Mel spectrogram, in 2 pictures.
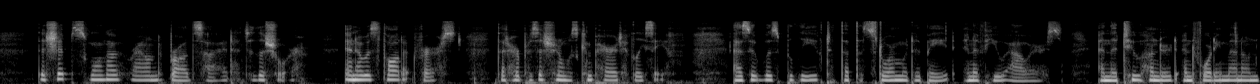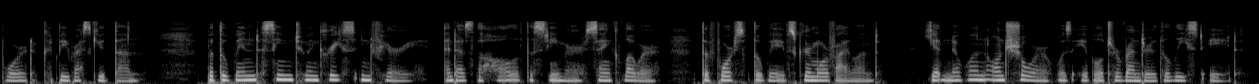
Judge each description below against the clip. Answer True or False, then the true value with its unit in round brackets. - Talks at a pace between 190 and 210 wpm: True (200 wpm)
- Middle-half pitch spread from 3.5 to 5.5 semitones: False (2.5 semitones)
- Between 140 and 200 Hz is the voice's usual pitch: True (190 Hz)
